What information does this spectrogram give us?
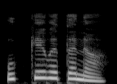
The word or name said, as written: ಉಕ್ಕೆವತನ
